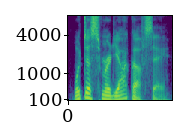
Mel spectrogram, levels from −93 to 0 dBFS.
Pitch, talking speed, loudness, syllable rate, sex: 110 Hz, 170 wpm, -15 LUFS, 4.6 syllables/s, male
